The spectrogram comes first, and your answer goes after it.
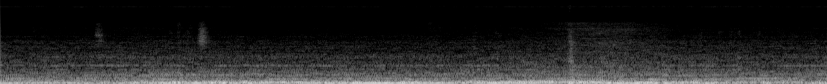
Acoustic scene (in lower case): bus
